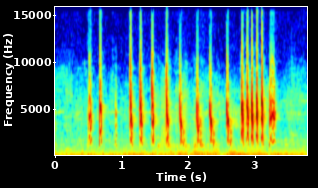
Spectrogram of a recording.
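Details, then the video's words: Scaly-breasted munia song with filler notes from tree sparrow, red siskin and canary. Loud, sharp chirps come every few tenths of a second, then tighten into a quick cluster before stopping. "masteran burung emprit peking gacor 008"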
